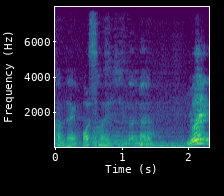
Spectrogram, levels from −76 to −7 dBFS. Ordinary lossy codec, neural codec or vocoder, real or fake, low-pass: none; codec, 16 kHz, 0.8 kbps, ZipCodec; fake; none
